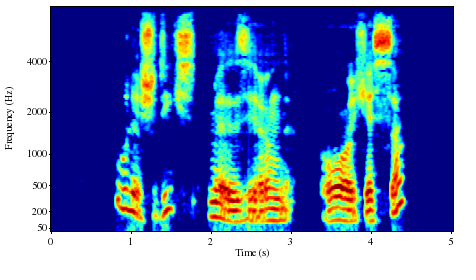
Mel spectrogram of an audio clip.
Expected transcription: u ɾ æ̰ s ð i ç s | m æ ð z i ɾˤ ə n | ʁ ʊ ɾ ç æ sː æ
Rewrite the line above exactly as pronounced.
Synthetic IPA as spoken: u l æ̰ ʃ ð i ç s | m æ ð z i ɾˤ ə n | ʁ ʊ ɾ ç æ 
